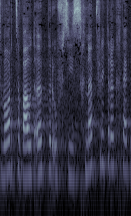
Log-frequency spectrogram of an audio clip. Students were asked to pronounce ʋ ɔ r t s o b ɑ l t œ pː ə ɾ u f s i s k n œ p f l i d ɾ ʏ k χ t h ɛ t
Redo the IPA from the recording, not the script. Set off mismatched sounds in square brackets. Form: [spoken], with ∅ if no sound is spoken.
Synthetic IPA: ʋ ɔ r t s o b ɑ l t œ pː ə ɾ u f s i s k n œ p f l i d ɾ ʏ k χ t h ɛ t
